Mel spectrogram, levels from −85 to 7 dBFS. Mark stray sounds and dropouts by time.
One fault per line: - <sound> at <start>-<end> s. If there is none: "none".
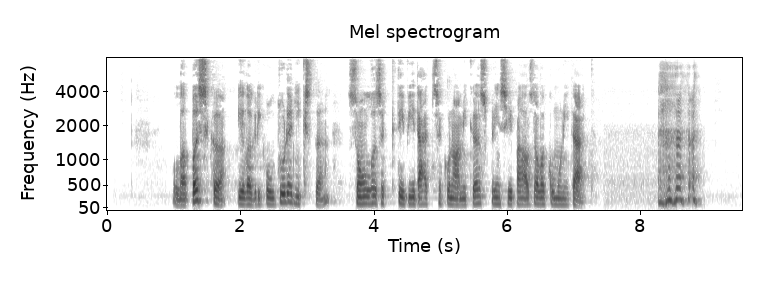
- laugh at 8.2-8.9 s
